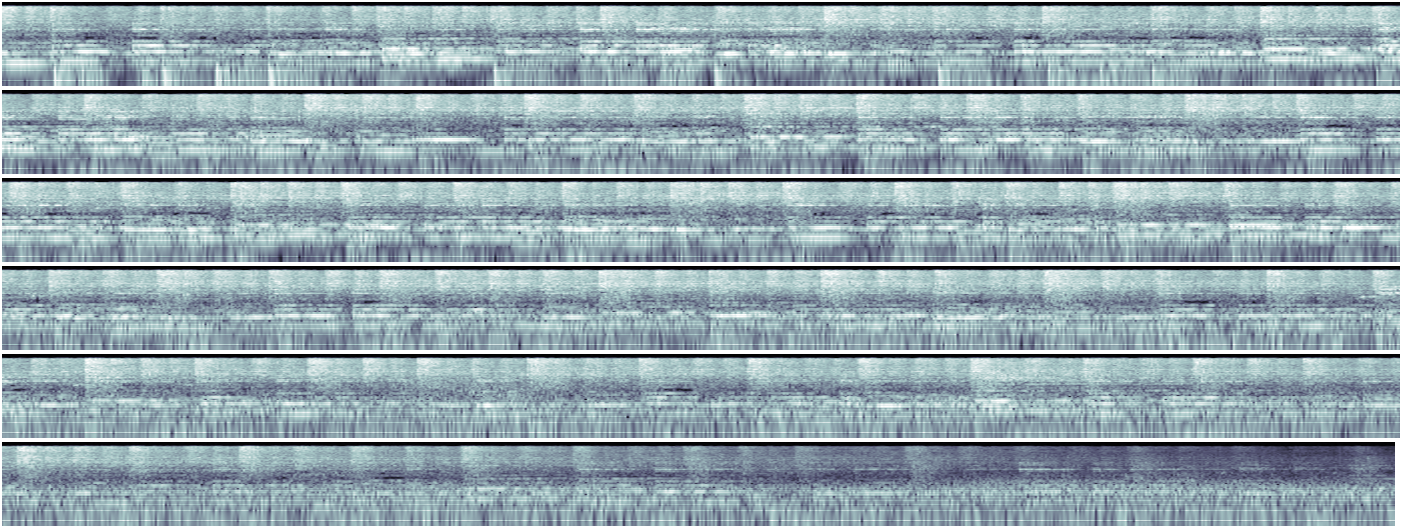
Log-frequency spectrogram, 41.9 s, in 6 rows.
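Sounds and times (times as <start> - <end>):
rain falling: 0.0 - 41.9.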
